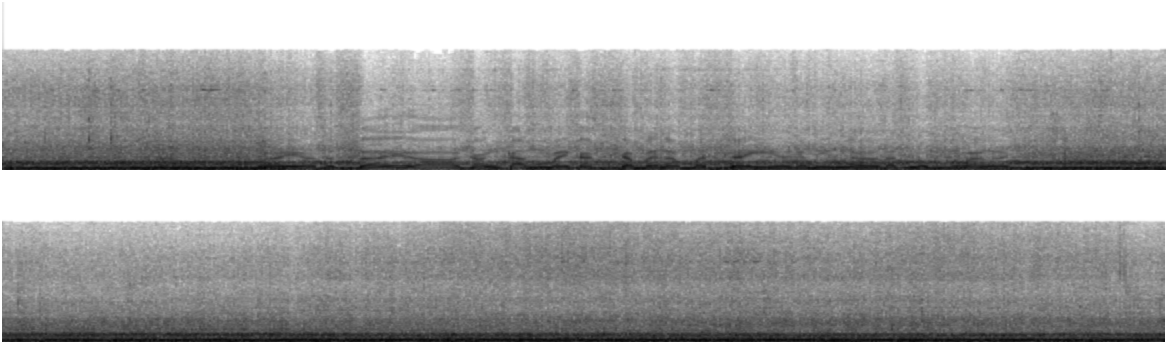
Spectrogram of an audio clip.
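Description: A combine harvester engine drones steadily nearby.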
